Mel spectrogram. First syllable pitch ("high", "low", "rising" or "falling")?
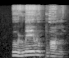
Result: low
